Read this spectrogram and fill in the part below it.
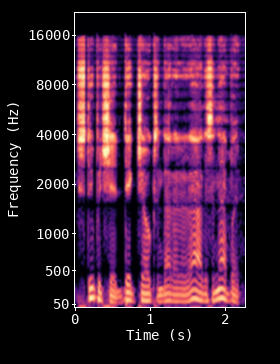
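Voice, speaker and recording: Young male co-host, rapid and animated, casual swearing, dry sound, a bit off mic. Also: low-pitched, dry recording, distant mic. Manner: quick, animated, swears freely. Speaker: podcast co-host. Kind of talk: casual chat.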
